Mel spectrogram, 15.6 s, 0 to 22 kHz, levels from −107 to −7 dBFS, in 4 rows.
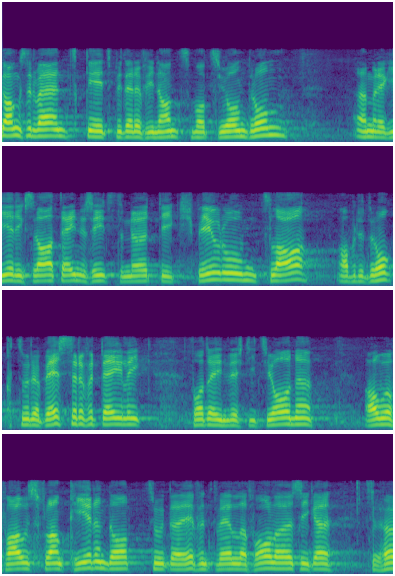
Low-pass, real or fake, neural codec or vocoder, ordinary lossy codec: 5.4 kHz; fake; codec, 16 kHz, 8 kbps, FreqCodec, larger model; none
